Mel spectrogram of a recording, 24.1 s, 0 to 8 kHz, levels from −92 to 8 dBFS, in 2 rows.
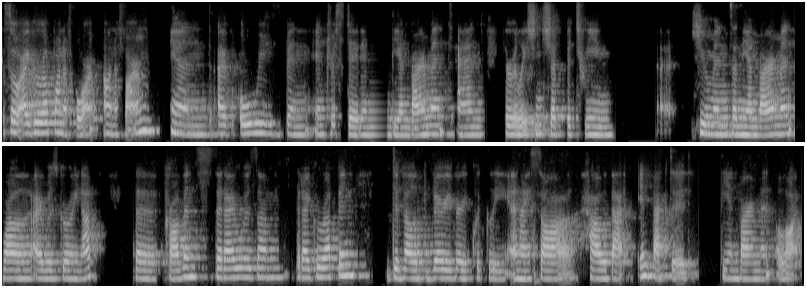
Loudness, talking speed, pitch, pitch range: -23 LUFS, 140 wpm, 185 Hz, 175-205 Hz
